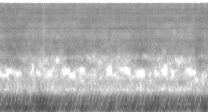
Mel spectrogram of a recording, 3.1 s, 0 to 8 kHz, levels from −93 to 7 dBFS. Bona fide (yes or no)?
no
